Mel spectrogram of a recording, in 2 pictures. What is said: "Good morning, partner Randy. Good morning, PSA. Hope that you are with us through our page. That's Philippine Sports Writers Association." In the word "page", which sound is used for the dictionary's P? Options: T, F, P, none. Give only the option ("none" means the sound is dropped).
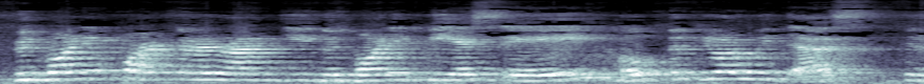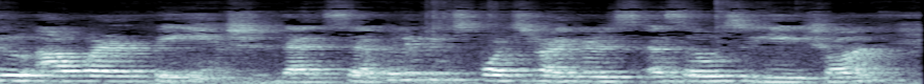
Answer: P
